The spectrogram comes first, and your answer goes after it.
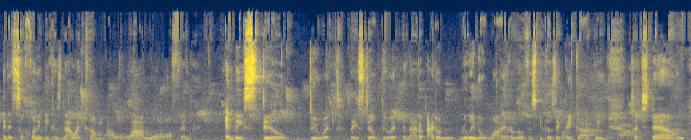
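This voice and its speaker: A woman's voice: extremely low pitch, background noise. A woman from the Dominican Republic, hosting a casual talk, speaking conversationally with frequent fillers and restarts. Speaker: host. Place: outdoors with roosters and dogs nearby.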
